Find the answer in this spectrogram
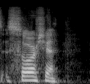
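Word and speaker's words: Sorcha: I think particularly, you know, the Finbar's girls up front, Orla Callahan and Sorka McCartan are just so efficient at linking up, and I think I was told I was saying her name wrong all this time. It's Sorsha, not Sorka.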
